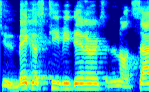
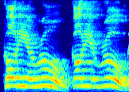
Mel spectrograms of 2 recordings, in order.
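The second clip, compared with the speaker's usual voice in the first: mom scolding; 6 semitones higher than usual. Retold or imitated. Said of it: "My mom be like".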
